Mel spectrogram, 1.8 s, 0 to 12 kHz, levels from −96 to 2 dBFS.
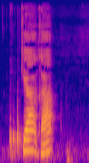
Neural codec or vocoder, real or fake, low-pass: none; real; 10.8 kHz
